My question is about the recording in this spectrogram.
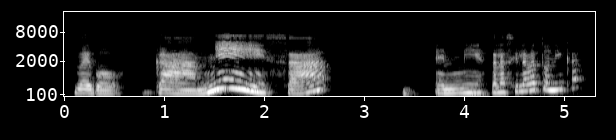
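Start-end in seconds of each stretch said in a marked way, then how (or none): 0.9-2.7 "camisa" very slow with MI drawn out and raised; stressed syllable stretched. Shown as a demonstration. Teacher showing pupils the sílaba tónica, "camisa" with MI drawn out. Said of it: "tenemos que primero separar por sílaba camisa".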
